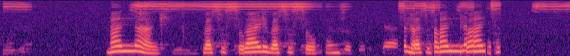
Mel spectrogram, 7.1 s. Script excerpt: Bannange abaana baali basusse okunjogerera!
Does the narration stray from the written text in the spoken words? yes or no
yes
